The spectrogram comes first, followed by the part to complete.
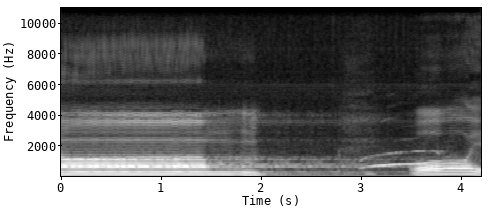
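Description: A monk's voice singing an Isan lae sermon: one long held note that breaks off about two seconds in, then a new phrase that rises in pitch near the end.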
